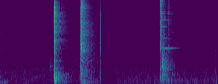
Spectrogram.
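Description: A mini basketball hitting hard surfaces: two sharp knocks about half a second apart, then after a brief break a third knock with a short ring.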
